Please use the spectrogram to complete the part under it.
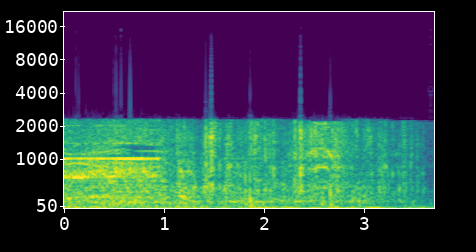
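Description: A ready-to-run RC car that takes a 3S battery drives across the roof of a Toyota Prius, a loud whirring and rattling motor noise, steady at first, then wavering as it moves.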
